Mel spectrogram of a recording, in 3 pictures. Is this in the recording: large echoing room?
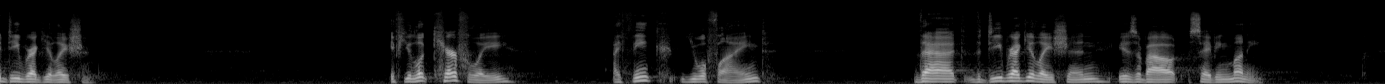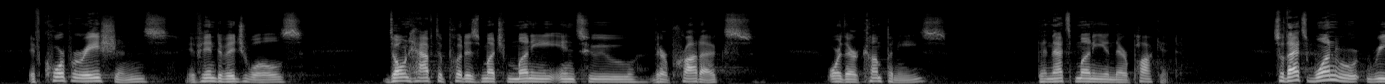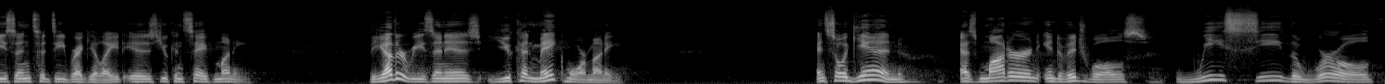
yes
